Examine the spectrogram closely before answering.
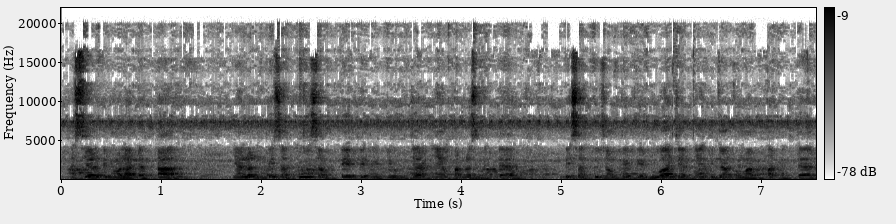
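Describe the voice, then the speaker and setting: Young man reading figures in an echoey room. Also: a little high. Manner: reads calculations in a flat measured recitation, with small restarts. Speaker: student presenting a report. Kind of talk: reading out a surveying report. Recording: echoey room, distant mic, noisy background.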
